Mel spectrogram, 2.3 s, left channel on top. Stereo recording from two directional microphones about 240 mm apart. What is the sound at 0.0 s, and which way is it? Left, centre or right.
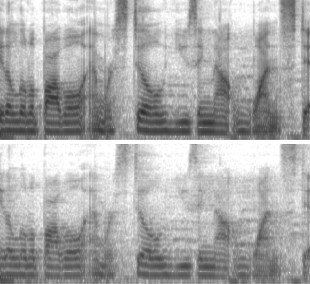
Speech, left.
